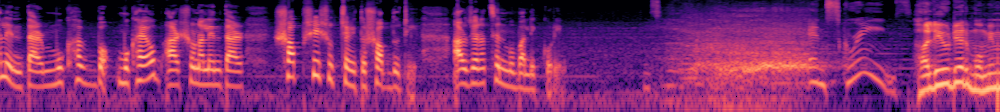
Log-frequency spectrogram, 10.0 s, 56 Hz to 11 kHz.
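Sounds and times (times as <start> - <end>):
monster roar: 6.6 - 8.5.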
